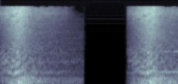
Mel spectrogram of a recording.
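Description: A swoosh transition sound effect that swells and fades over about a second, then half a second of complete silence, then a music bed starting near the end.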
